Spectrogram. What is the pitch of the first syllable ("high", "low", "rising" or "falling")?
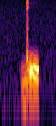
low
